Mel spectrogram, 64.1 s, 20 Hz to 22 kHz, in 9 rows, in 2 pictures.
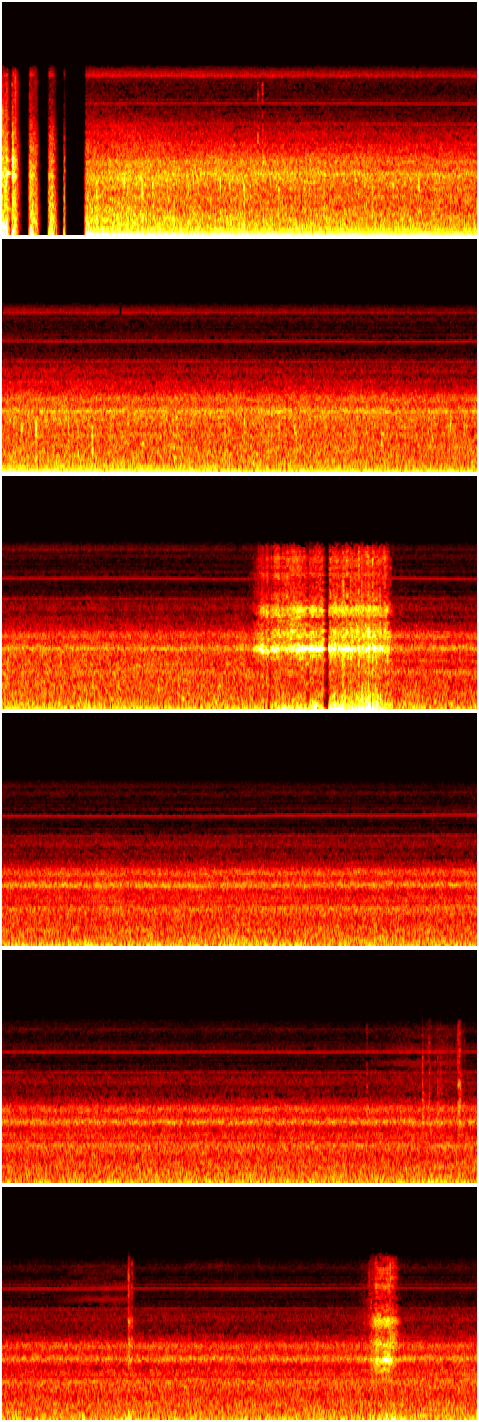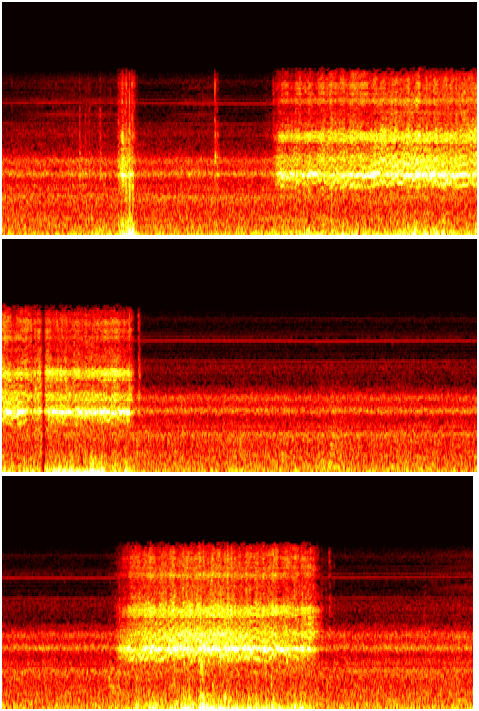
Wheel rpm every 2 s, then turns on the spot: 10, 0, 0, 0, 0, 0, 0, 0, 20, 40, 0, 0, 0, 0, 0, 0, 0, 0, 0, 0, 10, 10, 0, 50, 70, 30, 0, 0, 0, 60, 30, 0.
0-2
